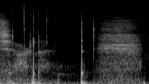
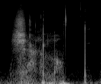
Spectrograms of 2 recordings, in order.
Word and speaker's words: Charlotte: Next is another girl's name, and this one has also multiple pronunciations, because I know it's pronounced different in Dutch, for example, than it is in English.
